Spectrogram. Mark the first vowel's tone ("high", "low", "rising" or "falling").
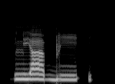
high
